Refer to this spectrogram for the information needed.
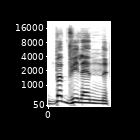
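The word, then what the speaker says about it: Bob Vylan: On a commencé ce Un Poco Too Much avec Bob Villain. Et oui, c'est comme ça que ça doit se prononcer, paraît-il. Pourtant, ça s'écrit comme Bob Dylan, mais avec un V.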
